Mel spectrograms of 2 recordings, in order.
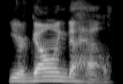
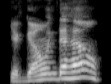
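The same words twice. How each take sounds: First: Said in the usual way. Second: A louder, higher mock damnation of "hell"; mock condemnation. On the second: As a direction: hammer "You're going to hell." as a mock curse.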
